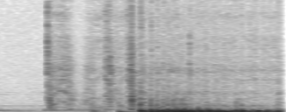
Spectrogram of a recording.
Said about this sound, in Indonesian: Akhirnya, motor kembali dalam posisi off kemudian dinyalakan kembali dengan starter tangan. Ajaibnya, kali ini berhasil.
